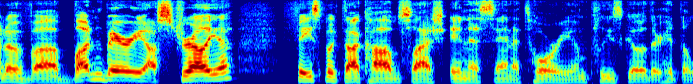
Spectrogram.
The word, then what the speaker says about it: Innasanatorium: in a sanitarium sanatorium I think I said that correct in a in a sanatorium is how you pronounce it this one's called this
